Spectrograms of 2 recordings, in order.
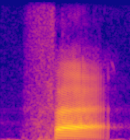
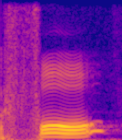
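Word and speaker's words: ف: huruf yang tebal Oke tapi untuk huruf ini kita enggak baca fo tapi kita baca FA Kenapa karena huruf Fa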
